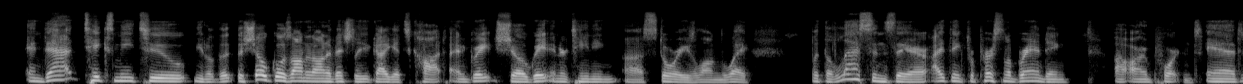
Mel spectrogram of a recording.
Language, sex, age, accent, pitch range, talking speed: English, male, 30-49, American, 120-150 Hz, 205 wpm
